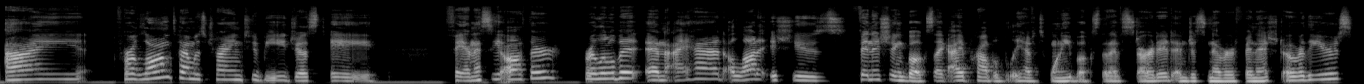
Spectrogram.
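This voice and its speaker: A woman's voice: medium pitch, moderate pace, a bit bright. A woman guest in a casual interview, talking about tabletop games, chatty with frequent laughs and ums. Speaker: podcast guest, tabletop game author.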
